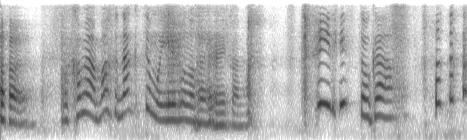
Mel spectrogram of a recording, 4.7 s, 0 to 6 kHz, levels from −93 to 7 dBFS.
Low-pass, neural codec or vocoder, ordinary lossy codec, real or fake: 5.4 kHz; codec, 24 kHz, 0.9 kbps, DualCodec; none; fake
